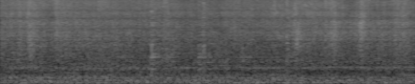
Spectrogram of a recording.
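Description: Bean sprouts and greens sizzling on a steel teppanyaki griddle while two metal spatulas toss and scrape them, with scattered light clicks of the blades on the plate.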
